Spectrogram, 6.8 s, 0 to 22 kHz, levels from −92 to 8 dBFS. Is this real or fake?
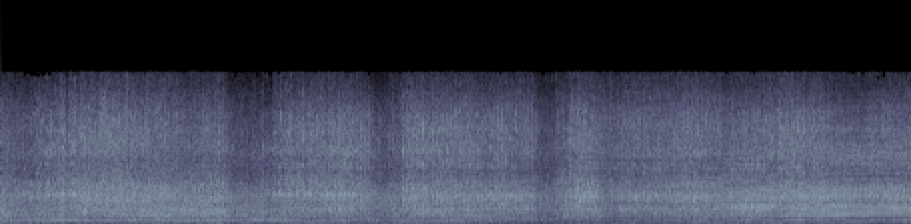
real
